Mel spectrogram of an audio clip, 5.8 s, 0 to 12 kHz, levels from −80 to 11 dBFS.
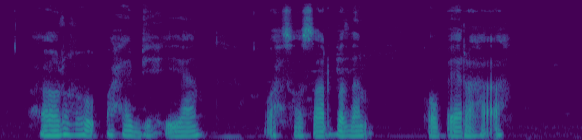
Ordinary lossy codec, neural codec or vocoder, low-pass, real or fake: none; none; 10.8 kHz; real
